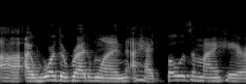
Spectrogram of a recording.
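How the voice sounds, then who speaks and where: The background is quiet. A woman speaks with a slight Southern US accent. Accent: slight Southern twang. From Louisiana. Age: 40s. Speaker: researcher. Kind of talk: storytelling. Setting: video call from home.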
